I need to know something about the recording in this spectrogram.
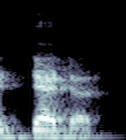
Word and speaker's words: debtor: डेटर, DEBTOR। इसे डेप्टर नहीं बोला जाता, कई लोग इसे डेप्टर बोलते हैं, गलत इंग्लिश है, बी साइलेंट होता है, डेटर्स।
